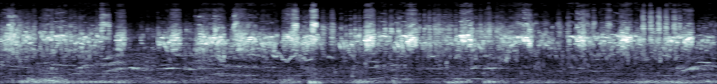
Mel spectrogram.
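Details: Budgerigars in an aviary colony keep up dense, overlapping high chirps and chattering warbles with sharp squawks mixed in, a busy flock chorus with no pauses.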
